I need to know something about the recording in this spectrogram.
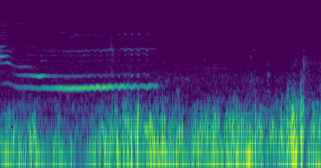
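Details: A ginger domestic cat gives one long, drawn-out meow that holds a steady tone before fading.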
